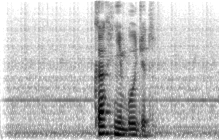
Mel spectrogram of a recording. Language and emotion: Russian, neutral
